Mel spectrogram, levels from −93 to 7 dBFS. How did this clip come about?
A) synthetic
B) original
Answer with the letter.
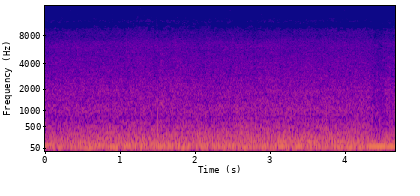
B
